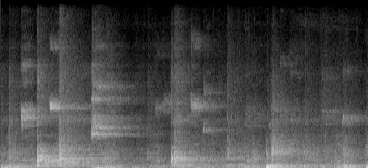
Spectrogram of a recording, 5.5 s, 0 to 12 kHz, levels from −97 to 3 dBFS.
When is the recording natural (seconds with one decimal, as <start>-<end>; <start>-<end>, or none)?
0.5-1.6; 3.0-5.5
